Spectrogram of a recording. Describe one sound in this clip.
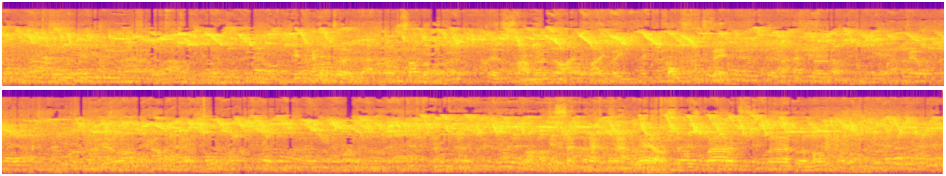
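Many canaries sing and chirp in bright trills.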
